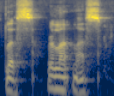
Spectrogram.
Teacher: I have a schwa, or almost, again, no vowel in this last syllable, another reduced vowel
